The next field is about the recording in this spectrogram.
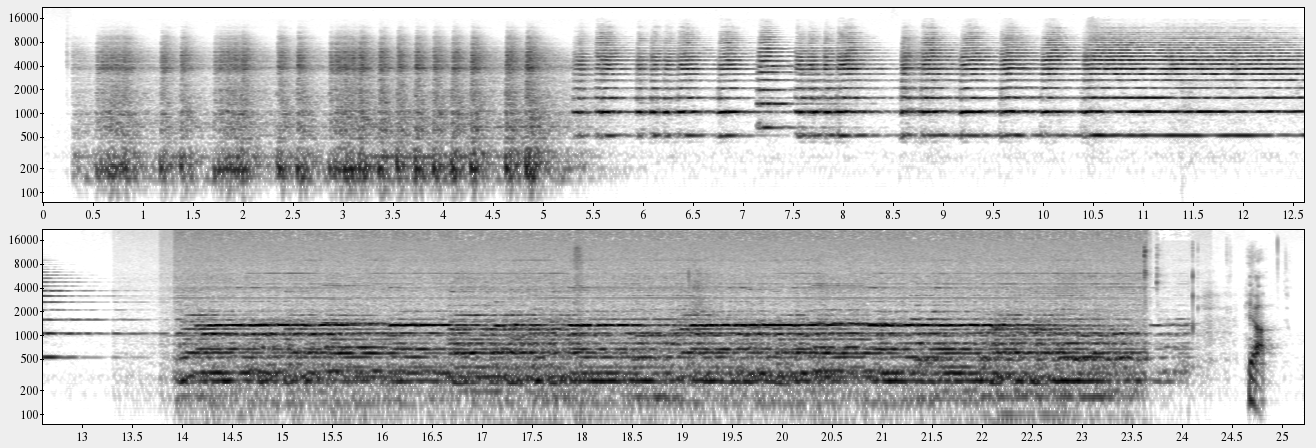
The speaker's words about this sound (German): Melzel hat zu Beethoven gesagt, du mach doch da mal eine Musik dazu, ich baue einen Automaten. Dann hat Melzel einen Automaten gebaut, dessen Musik ungefähr so klingt.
